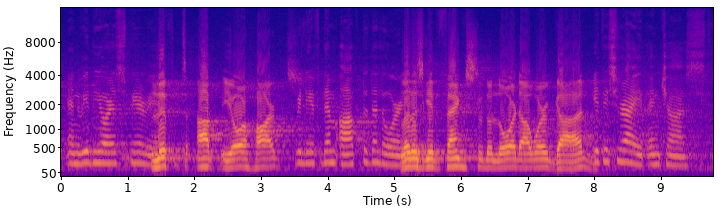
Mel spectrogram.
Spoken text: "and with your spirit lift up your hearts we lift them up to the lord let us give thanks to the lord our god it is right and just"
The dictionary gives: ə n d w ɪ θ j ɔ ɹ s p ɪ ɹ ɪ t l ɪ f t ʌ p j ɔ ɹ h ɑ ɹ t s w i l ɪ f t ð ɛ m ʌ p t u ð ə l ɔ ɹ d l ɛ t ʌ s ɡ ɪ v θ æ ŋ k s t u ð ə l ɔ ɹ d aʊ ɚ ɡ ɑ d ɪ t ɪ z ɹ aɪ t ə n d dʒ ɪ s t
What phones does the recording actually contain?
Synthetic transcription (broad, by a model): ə n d w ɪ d j ɔ ɹ s p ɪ ɹ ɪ l ɪ f t ʌ p j ɔ ɹ h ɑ ɹ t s w i l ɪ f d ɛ m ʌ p t u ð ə l ɔ ɹ d l ɛ t ʌ s ɡ ɪ v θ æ ŋ k s t u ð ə l ɔ ɹ d aʊ ɚ ɡ ɑ d ɪ t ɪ s ɹ aɪ t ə n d dʒ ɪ s t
